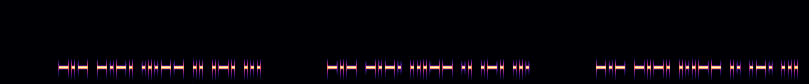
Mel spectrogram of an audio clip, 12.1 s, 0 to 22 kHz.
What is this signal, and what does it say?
Morse code, heard as a keyed tone, about 25 wpm, 700 Hz. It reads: KC3IRS KC3IRS KC3IRS
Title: USA Call Signs - 6 Characters - Repeated 3x - 25wpm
